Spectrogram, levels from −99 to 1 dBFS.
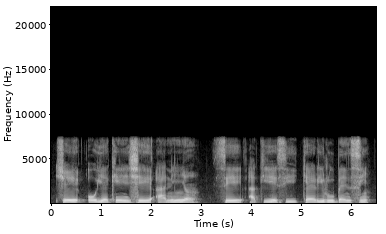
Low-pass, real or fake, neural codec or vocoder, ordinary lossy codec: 7.2 kHz; real; none; none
